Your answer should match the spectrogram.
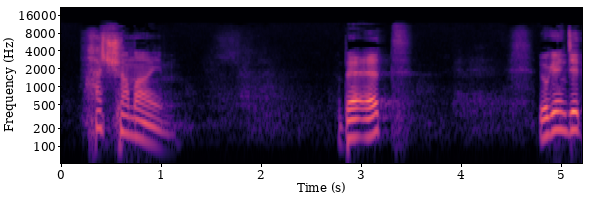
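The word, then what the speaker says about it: וְאֵת: 그 다음에 앳, 하샤마임, 베엣. 요게 이제 W인데도 여기에 독일식 발음을 해서 베 이렇게 읽는다고 합니다.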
